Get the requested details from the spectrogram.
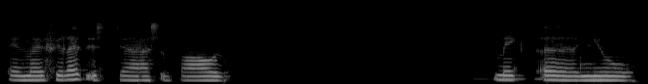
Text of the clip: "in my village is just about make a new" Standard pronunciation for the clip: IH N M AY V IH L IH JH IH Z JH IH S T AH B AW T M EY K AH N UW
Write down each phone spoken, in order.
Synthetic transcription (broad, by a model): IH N M AY F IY L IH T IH S JH IH S T AH B AW T M EY K AH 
